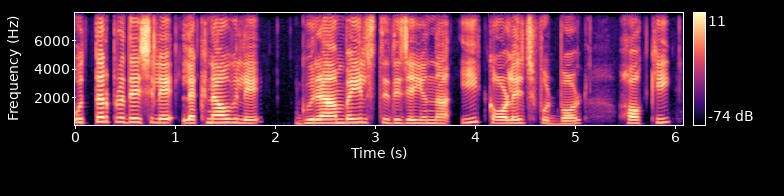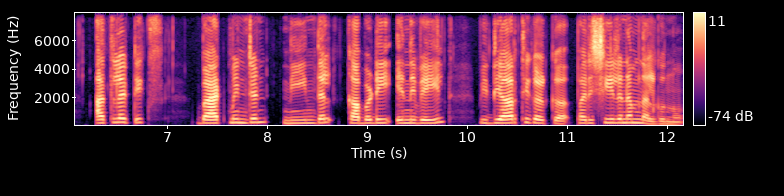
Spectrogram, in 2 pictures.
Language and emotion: Malayalam, neutral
